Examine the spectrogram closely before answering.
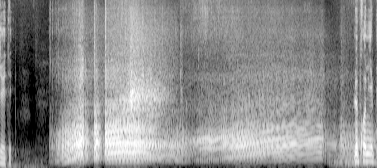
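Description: A car engine roars as the car accelerates away and fades.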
